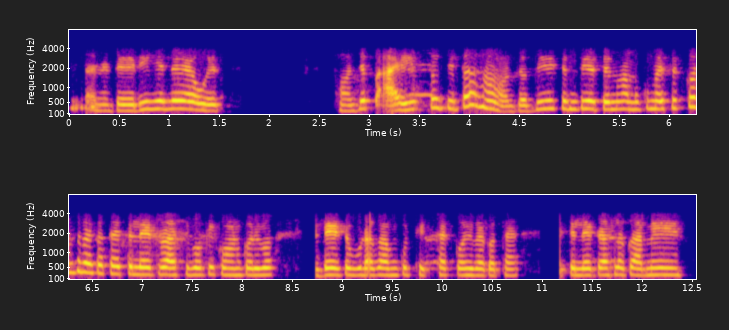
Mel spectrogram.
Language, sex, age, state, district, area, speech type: Odia, female, 60+, Odisha, Gajapati, rural, conversation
